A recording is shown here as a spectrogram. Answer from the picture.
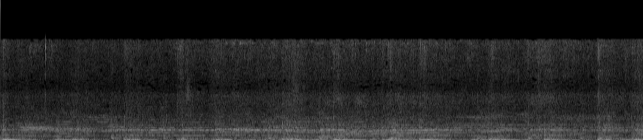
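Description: Festival parade music: a steady drumbeat with a melody held over it, accompanying the dancers.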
